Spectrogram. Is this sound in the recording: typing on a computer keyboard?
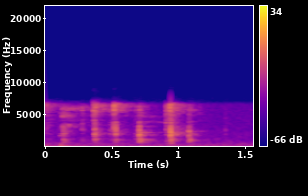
yes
